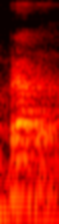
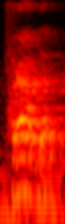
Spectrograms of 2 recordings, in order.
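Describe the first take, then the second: No difference in how they are said.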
